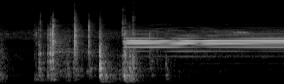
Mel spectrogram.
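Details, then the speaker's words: 2010 Club Car Precedent gas golf cart, key on and shifted, won't start: a few clicks and knocks then a steady high electrical buzz; battery and fuel good, new solenoid didn't fix it, cause unknown. "sometimes you'd push the pedal down and nothing would happen although even if you had the key on and you shifted it you can hear it buzzing in"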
